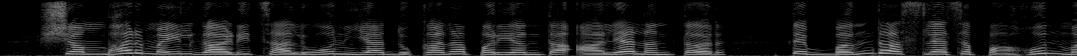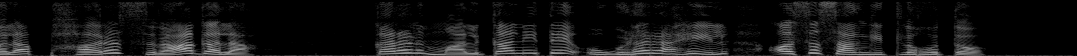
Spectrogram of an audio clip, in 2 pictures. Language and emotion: Marathi, angry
